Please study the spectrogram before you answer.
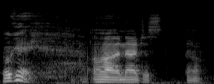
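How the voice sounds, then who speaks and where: An actor playing an awkward, hesitant radio sidekick filling in as the announcer in an audio drama. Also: male voice, lowish voice, animated, unhurried. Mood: flustered. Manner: hesitant, fumbling. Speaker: radio producer and stand-in announcer.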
